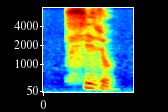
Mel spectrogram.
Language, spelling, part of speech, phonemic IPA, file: French, ciseau, noun, /si.zo/, LL-Q150 (fra)-ciseau.wav
- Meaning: 1. chisel 2. sculpture 3. scissors 4. scissor kick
